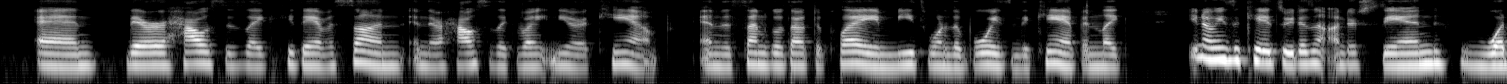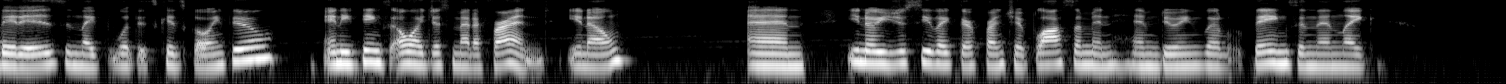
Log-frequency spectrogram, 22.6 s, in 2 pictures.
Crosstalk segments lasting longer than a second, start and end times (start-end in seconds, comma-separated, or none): none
